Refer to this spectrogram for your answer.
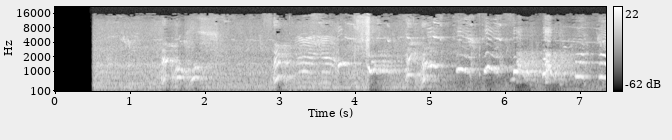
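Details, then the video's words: Several Afghan Hounds at home just before leaving for a dog show, giving excited high yelps and whining barks that overlap irregularly, with people talking throughout. "The Afghan Hounds"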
